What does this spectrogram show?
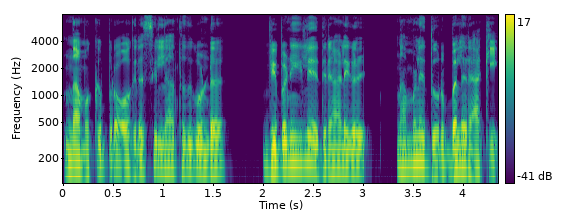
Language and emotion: Malayalam, sad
